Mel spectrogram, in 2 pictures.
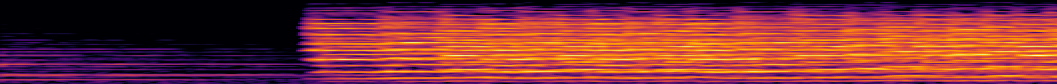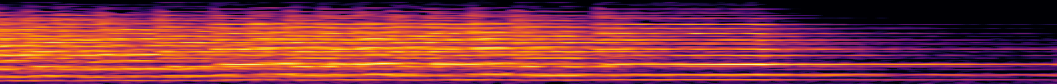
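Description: Background music of sustained organ chords: one chord fades out, then a new chord with moving inner notes comes in about a second in and holds before fading away near the end.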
